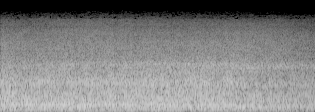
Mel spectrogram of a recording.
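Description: A train running past, a loud steady rush of running noise that begins to fade near the end.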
